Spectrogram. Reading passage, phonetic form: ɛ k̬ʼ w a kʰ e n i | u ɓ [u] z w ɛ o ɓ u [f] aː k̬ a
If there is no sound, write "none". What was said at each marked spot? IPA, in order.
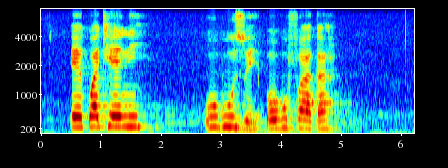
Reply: u, f

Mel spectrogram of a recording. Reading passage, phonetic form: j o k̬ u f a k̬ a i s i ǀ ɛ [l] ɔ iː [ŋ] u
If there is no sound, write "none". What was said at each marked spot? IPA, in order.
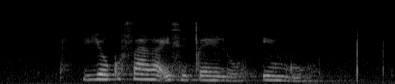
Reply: l, ŋ

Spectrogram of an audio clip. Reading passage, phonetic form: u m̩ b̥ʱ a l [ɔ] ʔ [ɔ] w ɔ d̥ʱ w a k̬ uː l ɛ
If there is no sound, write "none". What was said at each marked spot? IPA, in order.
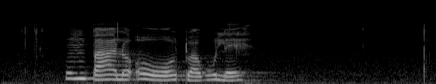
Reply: ɔ, ɔ

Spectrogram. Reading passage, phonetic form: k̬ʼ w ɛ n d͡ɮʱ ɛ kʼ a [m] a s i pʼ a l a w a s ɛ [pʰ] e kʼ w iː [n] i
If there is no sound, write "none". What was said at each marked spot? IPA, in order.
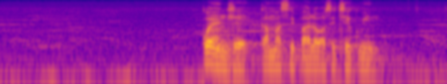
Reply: m, tʰ, n

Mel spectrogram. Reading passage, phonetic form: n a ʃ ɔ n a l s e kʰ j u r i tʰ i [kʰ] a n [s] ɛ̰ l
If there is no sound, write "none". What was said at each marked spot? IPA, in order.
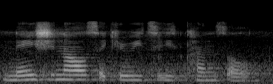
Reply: kʰ, s

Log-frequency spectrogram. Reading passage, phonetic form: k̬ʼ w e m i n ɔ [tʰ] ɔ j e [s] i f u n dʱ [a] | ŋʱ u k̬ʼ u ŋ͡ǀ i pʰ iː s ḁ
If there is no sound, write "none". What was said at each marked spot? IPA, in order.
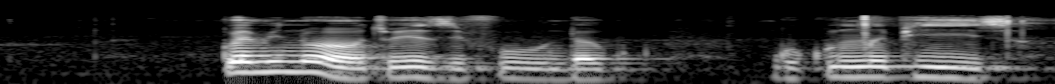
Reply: tʰ, z, a

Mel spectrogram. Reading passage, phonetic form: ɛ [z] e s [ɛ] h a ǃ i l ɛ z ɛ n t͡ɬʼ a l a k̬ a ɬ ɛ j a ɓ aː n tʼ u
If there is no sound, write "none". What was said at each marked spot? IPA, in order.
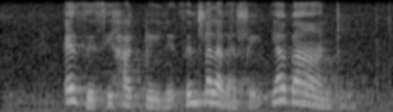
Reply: z, i

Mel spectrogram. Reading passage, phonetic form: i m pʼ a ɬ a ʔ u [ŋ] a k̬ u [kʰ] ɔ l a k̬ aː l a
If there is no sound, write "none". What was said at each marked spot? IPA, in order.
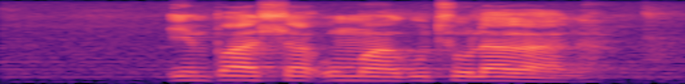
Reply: m, tʰ

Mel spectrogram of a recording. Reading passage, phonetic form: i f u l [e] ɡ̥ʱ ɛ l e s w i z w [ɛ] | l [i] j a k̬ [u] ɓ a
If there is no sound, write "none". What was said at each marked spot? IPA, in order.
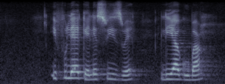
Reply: ɛ, ɛ, i, uː

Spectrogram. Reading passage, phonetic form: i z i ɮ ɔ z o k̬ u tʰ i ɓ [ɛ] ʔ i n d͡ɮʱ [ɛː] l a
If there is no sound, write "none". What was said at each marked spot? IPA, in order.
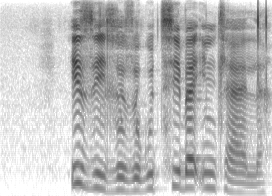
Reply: a, aː

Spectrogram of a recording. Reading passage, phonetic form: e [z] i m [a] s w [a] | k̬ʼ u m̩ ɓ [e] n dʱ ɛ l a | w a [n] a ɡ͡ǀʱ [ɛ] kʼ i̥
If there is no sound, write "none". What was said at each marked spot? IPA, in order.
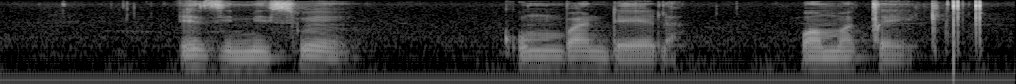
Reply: z, i, ɛ, a, m, ɛː

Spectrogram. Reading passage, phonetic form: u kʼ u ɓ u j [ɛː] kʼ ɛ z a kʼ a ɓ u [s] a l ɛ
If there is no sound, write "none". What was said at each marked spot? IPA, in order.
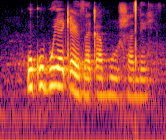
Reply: ɛ, ʃ

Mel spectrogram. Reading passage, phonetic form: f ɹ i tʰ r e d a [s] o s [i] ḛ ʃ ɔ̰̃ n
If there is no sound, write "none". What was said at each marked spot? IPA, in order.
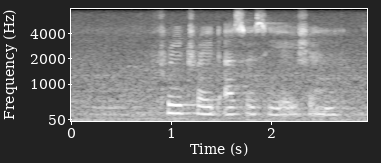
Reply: s, i

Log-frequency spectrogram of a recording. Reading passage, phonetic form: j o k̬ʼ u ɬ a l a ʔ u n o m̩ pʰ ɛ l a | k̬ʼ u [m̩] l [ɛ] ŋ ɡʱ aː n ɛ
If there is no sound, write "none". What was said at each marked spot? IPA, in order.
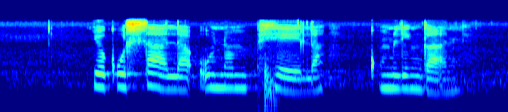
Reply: m̩, i

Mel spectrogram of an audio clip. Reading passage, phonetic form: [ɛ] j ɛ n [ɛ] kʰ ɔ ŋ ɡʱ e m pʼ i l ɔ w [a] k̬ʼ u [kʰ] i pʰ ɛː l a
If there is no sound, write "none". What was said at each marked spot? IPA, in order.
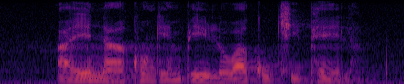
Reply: a, a, a, kʰ

